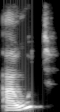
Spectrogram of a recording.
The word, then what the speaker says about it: août: It's 3 vowels and 1 consonant, which is silent. You might hear some other people call it or pronounce it out. In Quebec, we say ou.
